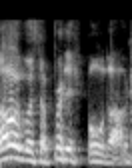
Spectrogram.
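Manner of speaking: high, loud, irritated snapping tone. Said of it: "And Vince snaps and goes".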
